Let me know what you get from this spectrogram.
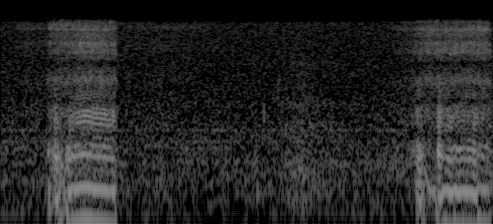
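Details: Boxer/pitbull mix puppy snoring quite loudly while asleep; two long rasping snores with strong low buzzing harmonics, each lasting under a second, about three and a half seconds apart, in a quiet indoor room.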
